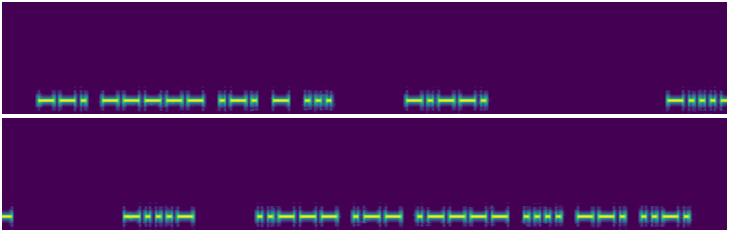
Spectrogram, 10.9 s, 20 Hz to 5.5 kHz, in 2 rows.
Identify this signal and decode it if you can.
Morse code, heard as a keyed tone, about 30 wpm, 700 Hz. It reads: G0RTS <KN> <BT> <BT> 2W1HGF
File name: UK MASTER QSOs TRAINING / 30WPM / UK MASTER QSOs 0002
